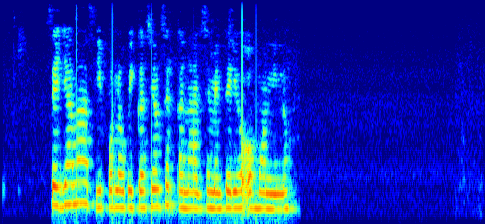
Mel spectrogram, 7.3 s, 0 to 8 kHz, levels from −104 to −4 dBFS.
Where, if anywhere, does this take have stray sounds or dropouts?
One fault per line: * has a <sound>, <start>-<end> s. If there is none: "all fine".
all fine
